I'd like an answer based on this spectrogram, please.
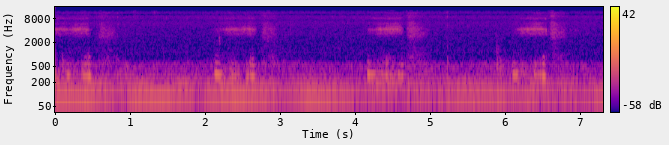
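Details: Skunk named Nikko falling asleep and snoring: soft, breathy snores recurring about every two seconds, each with a faint airy hiss, over a steady low hum.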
